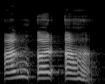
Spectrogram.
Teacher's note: अगर आप इसको उच्चारण करें तो आपको सीधा समझ में आएगा कि यहां पे कंठ से हम इसका उच्चारण स्थान देखते हैं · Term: विसर्ग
